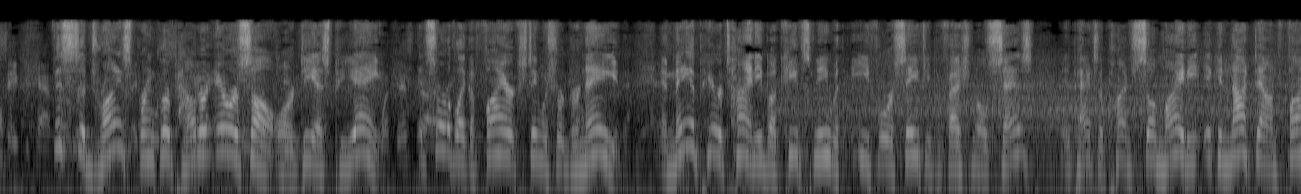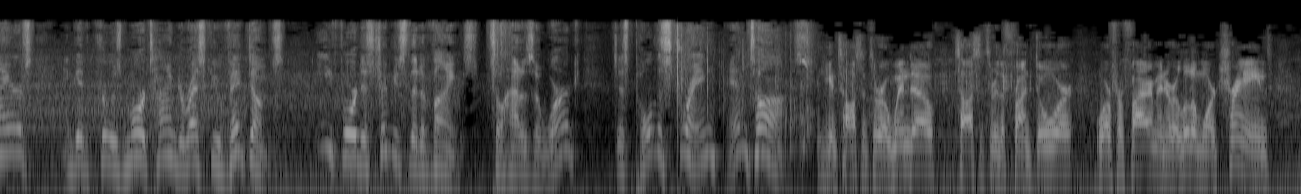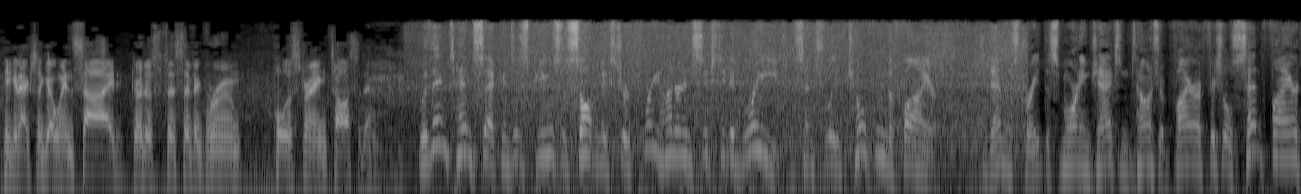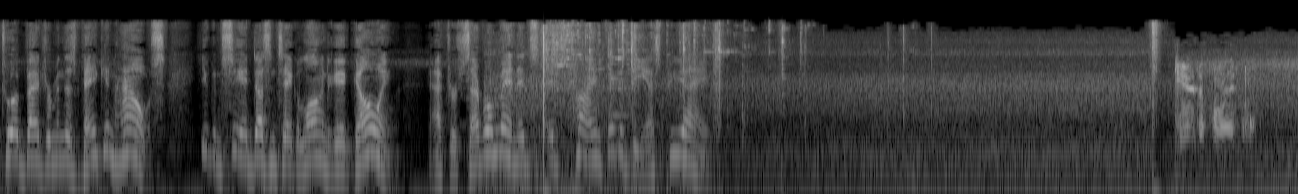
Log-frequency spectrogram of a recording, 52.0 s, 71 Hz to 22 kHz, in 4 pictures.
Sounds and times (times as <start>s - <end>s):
Speech: 0.0s - 46.2s, 50.8s - 51.6s.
